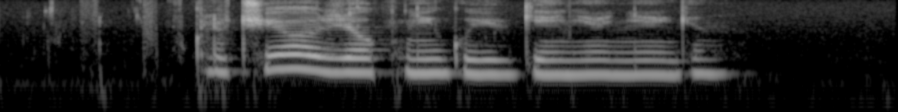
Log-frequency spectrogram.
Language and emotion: Russian, sad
